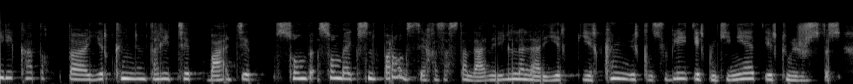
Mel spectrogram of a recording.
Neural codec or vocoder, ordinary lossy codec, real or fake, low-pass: codec, 24 kHz, 0.9 kbps, WavTokenizer, medium speech release version 1; none; fake; 7.2 kHz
